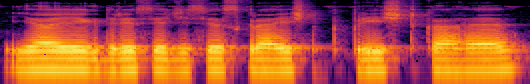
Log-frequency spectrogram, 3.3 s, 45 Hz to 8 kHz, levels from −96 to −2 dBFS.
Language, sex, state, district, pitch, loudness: Hindi, male, Jharkhand, Ranchi, 110 Hz, -14 LUFS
